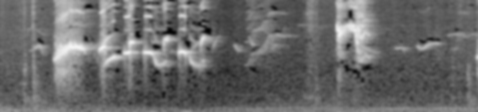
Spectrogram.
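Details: Oriental magpie-robin singing strongly, used to prompt other magpie-robins to sing: a loud harsh note, a run of short clipped whistles with downward slurs, a pause, then a scratchy burst and thin whistles.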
